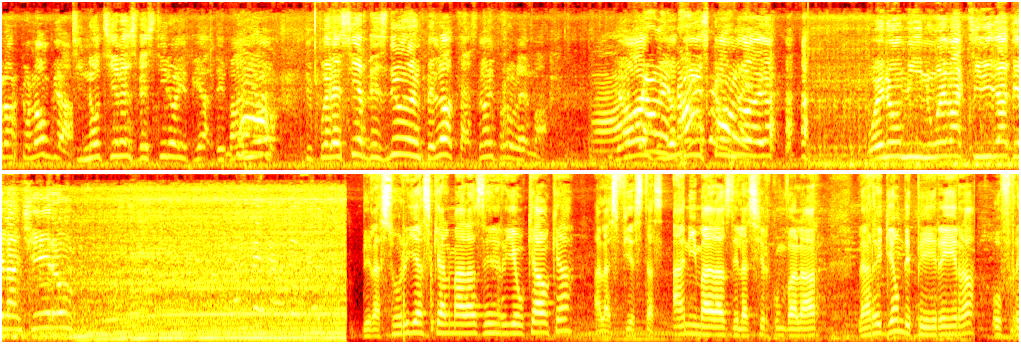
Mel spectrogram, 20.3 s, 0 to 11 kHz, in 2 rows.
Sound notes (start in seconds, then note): 6.1 laughs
